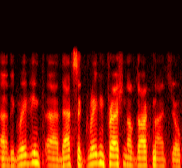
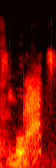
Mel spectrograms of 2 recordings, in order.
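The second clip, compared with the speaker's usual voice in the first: high-energy put-on cartoon voice, higher, quieter; 4 semitones higher, 5 dB quieter than usual. Comparing Joker impressions, doing Mark Hamill's Joker: Mark Hamill's Joker voice. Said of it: "it's more like".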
